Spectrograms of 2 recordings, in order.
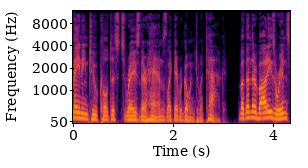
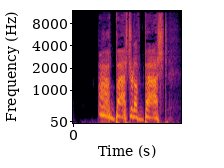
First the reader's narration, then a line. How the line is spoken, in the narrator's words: a cultist snarled as he ran toward me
